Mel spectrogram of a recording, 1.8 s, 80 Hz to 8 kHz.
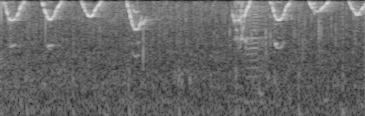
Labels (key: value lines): label: biophony, dolphin
recorder: SoundTrap 500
